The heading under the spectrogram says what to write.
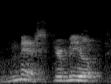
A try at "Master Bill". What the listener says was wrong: Mr. Bill, well, it's not Mr. Bill, it's Master. Master Bill. It did. A little bit.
